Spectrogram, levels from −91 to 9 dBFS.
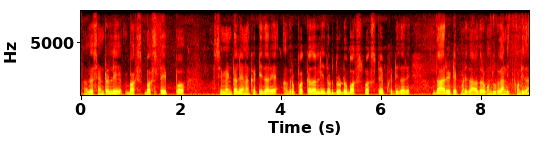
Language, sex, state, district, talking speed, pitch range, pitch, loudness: Kannada, female, Karnataka, Gulbarga, 160 wpm, 130-145 Hz, 140 Hz, -17 LUFS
